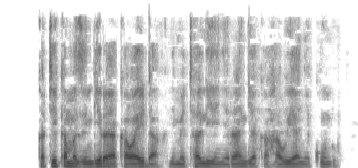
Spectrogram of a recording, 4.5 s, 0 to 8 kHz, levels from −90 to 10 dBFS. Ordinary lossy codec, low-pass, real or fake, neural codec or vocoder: AAC, 32 kbps; 7.2 kHz; real; none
